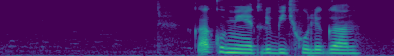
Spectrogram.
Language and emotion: Russian, neutral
